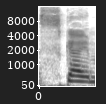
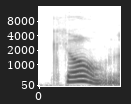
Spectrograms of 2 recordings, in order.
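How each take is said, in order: First: "scone" said long, rhyming with "cone"; scone rhymes with cone. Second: "scone" said short, rhyming with "gone"; scone rhymes with gone. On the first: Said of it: "But scone". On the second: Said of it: "I say". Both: Shown as a demonstration.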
